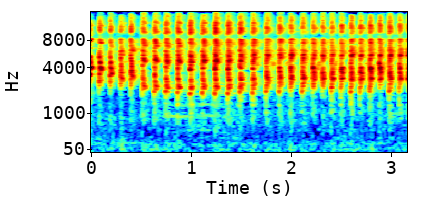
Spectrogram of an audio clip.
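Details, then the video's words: Lovebird singing, played to coax other lovebirds into answering: an unbroken, even run of rapid scratchy chirps, about seven each second, throughout. "SUARA KHUSUS PANCINGAN BURUNG LOVEBIRD BIAR IKUT BUNYI"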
